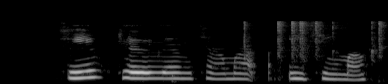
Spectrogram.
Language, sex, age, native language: Icelandic, female, 10, German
